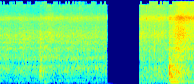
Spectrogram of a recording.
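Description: Drumstick flowers (sajne phool) sizzle in a hot pan with a steady close hiss, broken by a brief silent gap, then a louder burst of frying and stirring near the end.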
